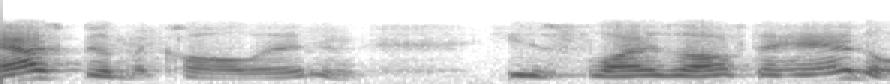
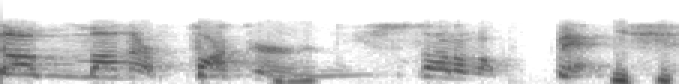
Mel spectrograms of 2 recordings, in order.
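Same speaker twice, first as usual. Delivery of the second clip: acted furious, high-pitched cursing rant; 8 semitones higher than usual. Retelling a caller's reply to a text, imitating someone cursing angrily. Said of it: "That was a really good impersonation".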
